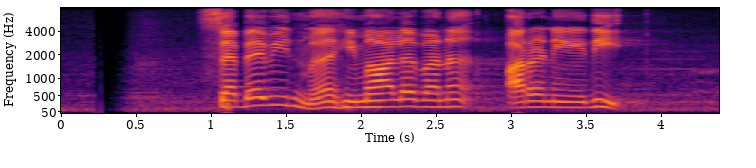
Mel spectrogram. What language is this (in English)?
Sinhala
